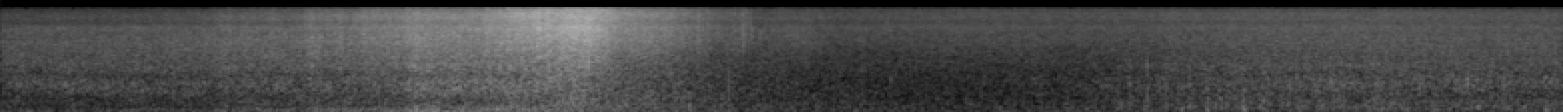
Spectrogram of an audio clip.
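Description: Wind and choppy sea washing, with a louder rush of wind and splashing water swelling about two seconds in and dying away a second or two later.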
